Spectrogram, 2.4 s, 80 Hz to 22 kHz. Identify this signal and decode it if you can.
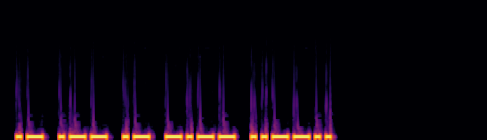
Morse code, heard as a keyed tone, about 41 wpm, 700 Hz. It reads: AWAY?
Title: Sentences from Top 1000 Words - Review Part 6 - 45wpm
